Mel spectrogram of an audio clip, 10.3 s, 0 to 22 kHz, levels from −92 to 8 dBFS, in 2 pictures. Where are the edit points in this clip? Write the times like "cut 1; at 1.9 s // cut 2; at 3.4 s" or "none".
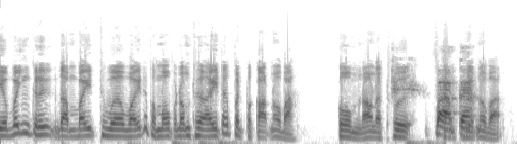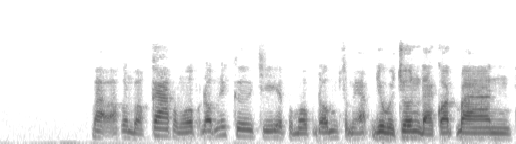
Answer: cut 1; at 6.7 s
